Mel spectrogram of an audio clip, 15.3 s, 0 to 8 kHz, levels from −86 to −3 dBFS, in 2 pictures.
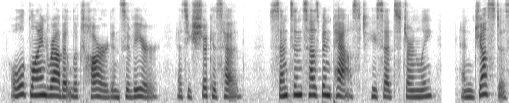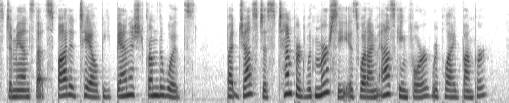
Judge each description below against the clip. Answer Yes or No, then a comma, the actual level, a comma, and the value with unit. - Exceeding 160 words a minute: Yes, average, 175 wpm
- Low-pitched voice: No, high, 210 Hz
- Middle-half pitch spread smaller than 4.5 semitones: Yes, average, 3.5 semitones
